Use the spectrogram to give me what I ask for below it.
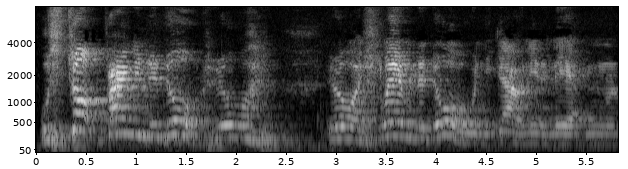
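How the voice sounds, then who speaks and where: A comic putting on a grumpy old neighbour. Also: male voice, high-pitched, lively intonation, moderate pace, sharp tone. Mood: complaining. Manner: complaining, easily offended. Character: grumpy, touchy old male neighbour, about eighty. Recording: echoey theatre, distant mic, crowd noise.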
